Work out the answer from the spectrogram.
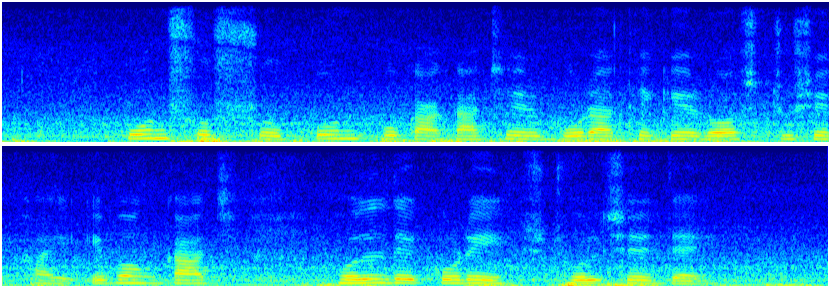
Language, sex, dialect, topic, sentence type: Bengali, female, Northern/Varendri, agriculture, question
